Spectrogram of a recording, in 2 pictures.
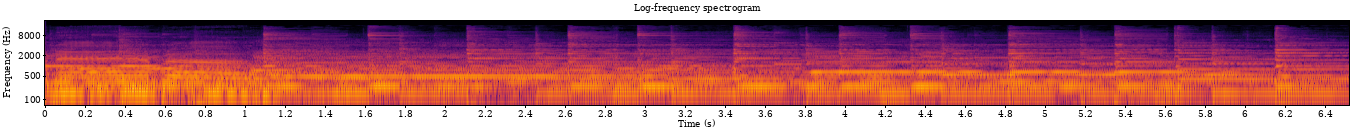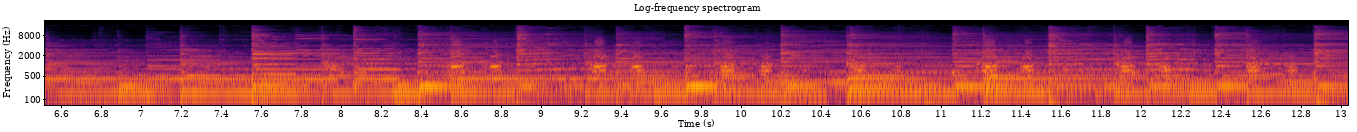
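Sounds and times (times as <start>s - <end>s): sustained tones: 0.0s - 5.1s
picked guitar notes: 0.0s - 13.0s.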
